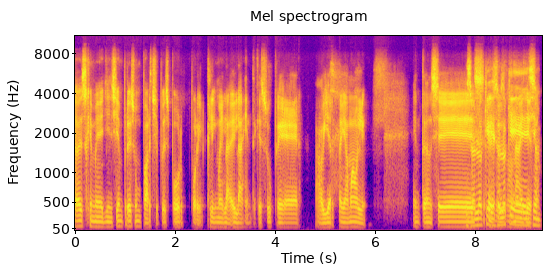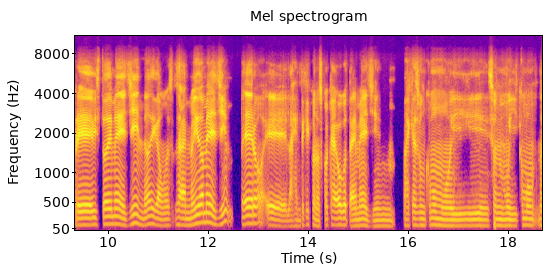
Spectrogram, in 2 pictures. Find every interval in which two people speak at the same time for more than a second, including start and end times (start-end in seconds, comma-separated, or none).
7.8-9.3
